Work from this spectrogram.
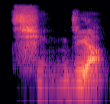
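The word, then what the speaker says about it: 请假: 칭, 찌야, 칭지야, 칭지야. 이처럼 칭이 동사로 쓰여 요청하다, 부탁하다라는 의미로 쓸 때는 뒤에 명사가 옵니다. 지금 보시는 이 찌야는 여기에서 사성으로 발음되고 있는데요.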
